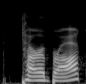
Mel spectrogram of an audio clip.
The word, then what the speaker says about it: Tara Brach: I'm like reading Tara Brach. How do you say her name? – Tara Brach.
